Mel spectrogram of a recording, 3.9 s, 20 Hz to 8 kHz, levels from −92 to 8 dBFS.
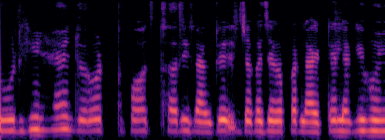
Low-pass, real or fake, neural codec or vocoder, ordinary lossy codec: none; real; none; none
